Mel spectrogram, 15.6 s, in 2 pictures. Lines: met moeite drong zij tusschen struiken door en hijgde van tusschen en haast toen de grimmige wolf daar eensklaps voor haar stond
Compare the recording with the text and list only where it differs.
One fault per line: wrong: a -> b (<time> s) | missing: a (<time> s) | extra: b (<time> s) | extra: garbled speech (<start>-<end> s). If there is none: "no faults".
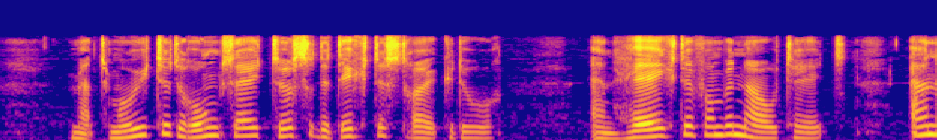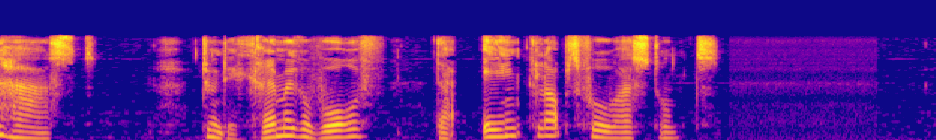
extra: de digte (2.6 s)
wrong: tusschen -> benaauwdheid (6.0 s)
